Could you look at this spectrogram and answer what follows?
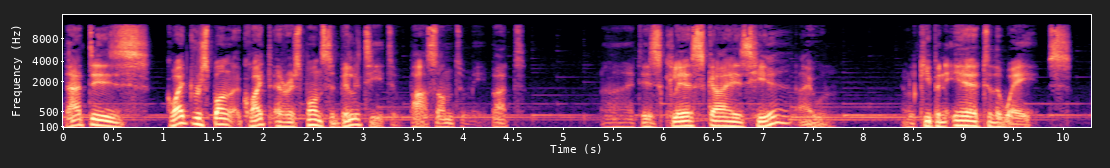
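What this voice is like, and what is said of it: Vaguely Caribbean pirate accent. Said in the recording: “Remember his accent? ... It was vaguely Caribbean / Pirates of the Caribbean.”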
